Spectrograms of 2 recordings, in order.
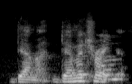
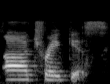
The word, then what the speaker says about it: Demetrakis: It's Demetrakis. Okay, say it one more time. Demetrakis? Demetrakis. Dema or Dema? Dema. Demetrakis. Demetrakis, yes.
